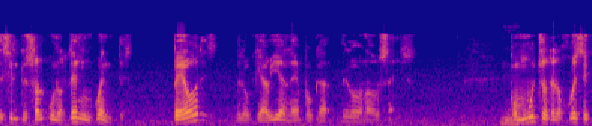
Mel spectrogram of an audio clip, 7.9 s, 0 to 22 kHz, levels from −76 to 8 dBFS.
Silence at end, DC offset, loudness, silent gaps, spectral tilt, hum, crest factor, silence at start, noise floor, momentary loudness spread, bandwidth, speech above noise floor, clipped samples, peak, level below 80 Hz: 0 s; under 0.1%; -22 LUFS; none; -3 dB/octave; none; 20 dB; 0 s; -47 dBFS; 20 LU; 10.5 kHz; 25 dB; under 0.1%; -4 dBFS; -52 dBFS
